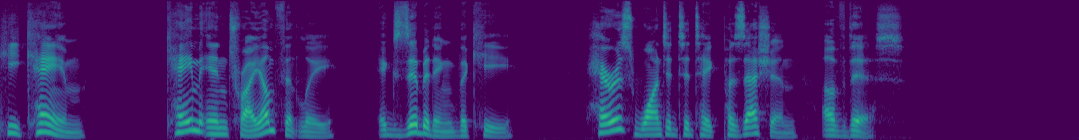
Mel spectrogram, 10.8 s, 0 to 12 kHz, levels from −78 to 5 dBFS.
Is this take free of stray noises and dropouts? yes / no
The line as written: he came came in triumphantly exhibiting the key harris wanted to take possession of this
yes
